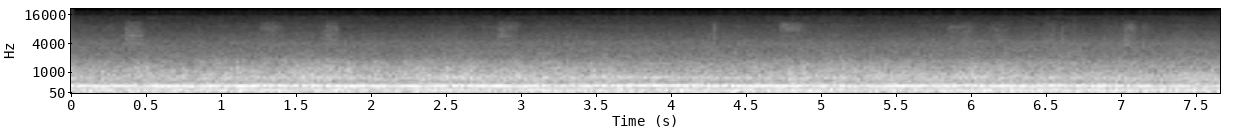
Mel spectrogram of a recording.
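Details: VW Amarok driving slightly above 120 km/h: a steady mid-pitched whistle over constant road and engine noise.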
